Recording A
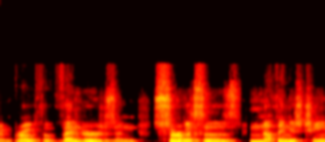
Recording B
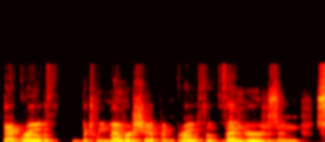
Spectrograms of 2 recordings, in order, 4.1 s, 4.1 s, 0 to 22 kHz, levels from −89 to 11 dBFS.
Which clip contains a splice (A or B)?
A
